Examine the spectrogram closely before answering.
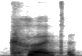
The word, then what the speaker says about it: could: And for could, we just don't pronounce that L. L is silent here. So we say could.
